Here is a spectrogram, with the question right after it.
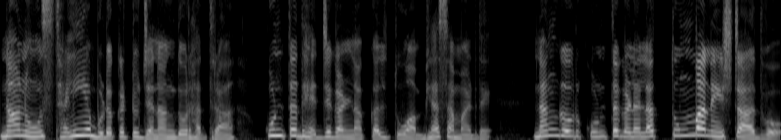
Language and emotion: Kannada, happy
